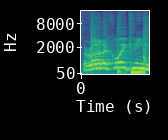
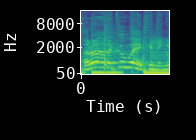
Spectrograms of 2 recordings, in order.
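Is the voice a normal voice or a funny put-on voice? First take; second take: normal; funny. First: It is said in the speaker's normal voice. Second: It is said in a funny put-on voice.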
